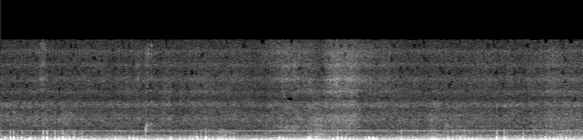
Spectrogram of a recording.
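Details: Cat resting on the lap of its owner, who cannot work while it sits there; deep, unbroken purring throughout, steady and low, with slight handling noises.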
